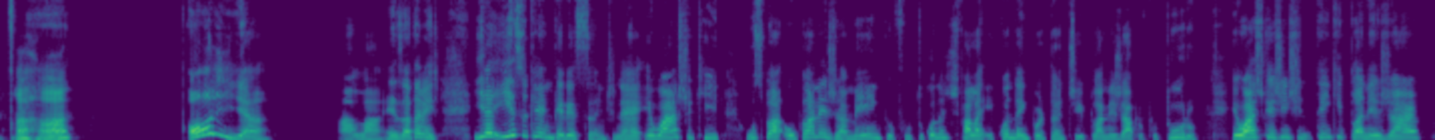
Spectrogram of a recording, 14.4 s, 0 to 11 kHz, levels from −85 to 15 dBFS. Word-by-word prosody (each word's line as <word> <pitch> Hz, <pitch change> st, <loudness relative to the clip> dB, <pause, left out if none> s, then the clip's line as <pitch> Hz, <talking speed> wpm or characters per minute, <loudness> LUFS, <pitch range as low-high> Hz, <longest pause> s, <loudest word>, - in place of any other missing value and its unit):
Aham. 200 Hz, +3 st, +5 dB, 1.2 s
Olha! 230 Hz, -, +6 dB, 0.7 s
Olha 180 Hz, 0 st, -6 dB
lá! 150 Hz, -3 st, -7 dB
Exatamente. 235 Hz, +1 st, -2 dB, 0.3 s
E 305 Hz, +4 st, +1 dB
é 325 Hz, -, +6 dB
isso 390 Hz, +5 st, +2 dB
que 345 Hz, -, -9 dB
é 325 Hz, -, -2 dB
interessante, 220 Hz, -, -5 dB
né, 195 Hz, +5 st, -5 dB
eu 215 Hz, +2 st, -2 dB
acho 265 Hz, +2 st, +1 dB
que 240 Hz, -1 st, -9 dB, 0.3 s
os 245 Hz, +1 st, -9 dB
pla 260 Hz, -2 st, +1 dB
o 220 Hz, -, -3 dB
planejamento, 230 Hz, -4 st, -5 dB
o -, -, -11 dB
futuro 190 Hz, +3 st, -18 dB
quando 235 Hz, +1 st, -3 dB
a -, -, -5 dB
gente 250 Hz, 0 st, -12 dB
fala 225 Hz, -5 st, +1 dB
quando 245 Hz, -1 st, -4 dB
é -, -, -2 dB
importante 195 Hz, -4 st, -9 dB
planejar 170 Hz, 0 st, -4 dB
para -, -, -22 dB
o 160 Hz, -, -28 dB
futuro, 185 Hz, -, -6 dB, 0.3 s
eu 225 Hz, +3 st, +9 dB
acho 265 Hz, +1 st, +6 dB
que -, -, -7 dB
a -, -, -5 dB
gente 270 Hz, -2 st, -9 dB
tem 275 Hz, +1 st, -9 dB
que 295 Hz, 0 st, -12 dB
planejar, 230 Hz, -1 st, -2 dB
230 Hz, 165 wpm, -25 LUFS, 195-260 Hz, 1.2 s, eu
